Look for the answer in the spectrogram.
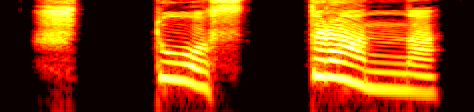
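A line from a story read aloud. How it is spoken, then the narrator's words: Strained, forced out. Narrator (Russian): выдавила из себя Ниобел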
